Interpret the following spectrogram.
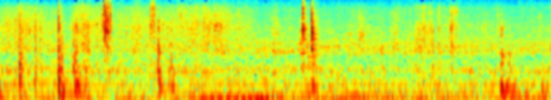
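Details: Garden beehive opened for inspection, honey bees humming steadily beneath heavy low rumbling and scattered knocks and taps as frames are moved.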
